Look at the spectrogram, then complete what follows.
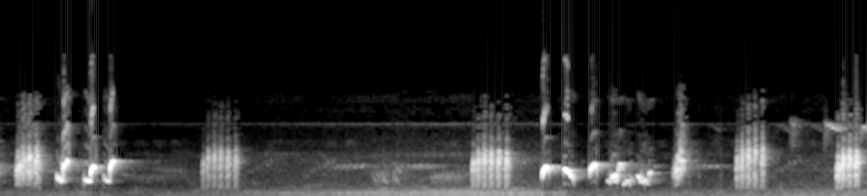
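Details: Decoy streak-eared bulbul calling 'rik' at a captive young female: clipped whistled chirps and falling slurs interspersed with rasping buzzy bursts, then a brisk chatter of notes and another harsh burst.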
